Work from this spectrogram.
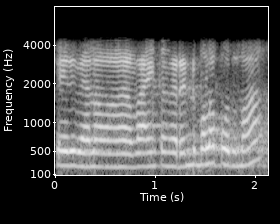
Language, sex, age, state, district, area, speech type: Tamil, female, 18-30, Tamil Nadu, Ariyalur, rural, conversation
